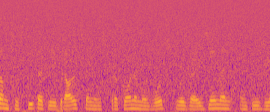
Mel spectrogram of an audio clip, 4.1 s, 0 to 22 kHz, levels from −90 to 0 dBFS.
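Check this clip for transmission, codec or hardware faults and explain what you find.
One fault runs through the whole speech clip: low bit depth with dither. Only 3 bits are used, and dither turns the rounding error into steady, even hiss about as loud as the speech, with no distortion.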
